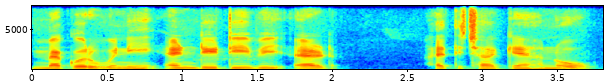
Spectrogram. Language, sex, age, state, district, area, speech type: Kashmiri, male, 30-45, Jammu and Kashmir, Shopian, urban, read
